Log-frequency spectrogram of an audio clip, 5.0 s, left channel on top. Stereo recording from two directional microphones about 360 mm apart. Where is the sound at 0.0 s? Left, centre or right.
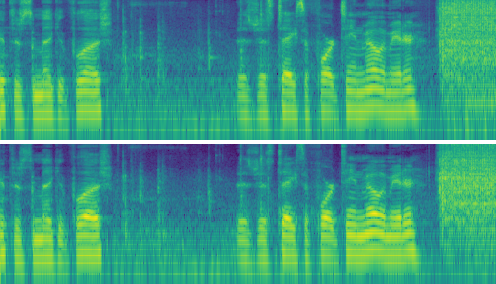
Centre.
